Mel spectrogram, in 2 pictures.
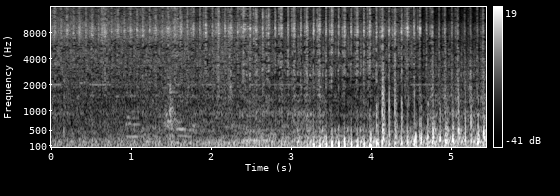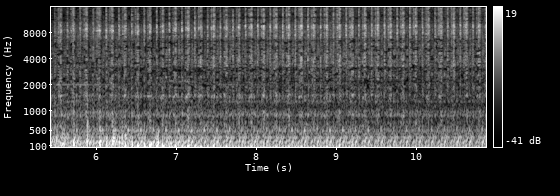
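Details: Hyundai Grand i10 at idle: uneven idle with irregular stumble in exhaust pulses, roughly three beats a second breaking rhythm; engine misfire at idle.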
